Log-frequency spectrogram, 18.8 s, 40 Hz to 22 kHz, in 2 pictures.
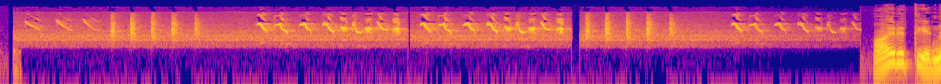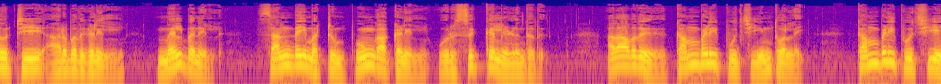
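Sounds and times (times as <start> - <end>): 
Indian myna calls: 0.2 - 8.6
speech: 8.7 - 18.8.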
